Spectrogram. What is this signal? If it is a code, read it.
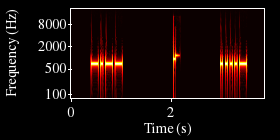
Morse code, heard as a keyed tone, about 25 wpm, 700 Hz. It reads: Y 4
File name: Single-Letter-Number-25wpm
